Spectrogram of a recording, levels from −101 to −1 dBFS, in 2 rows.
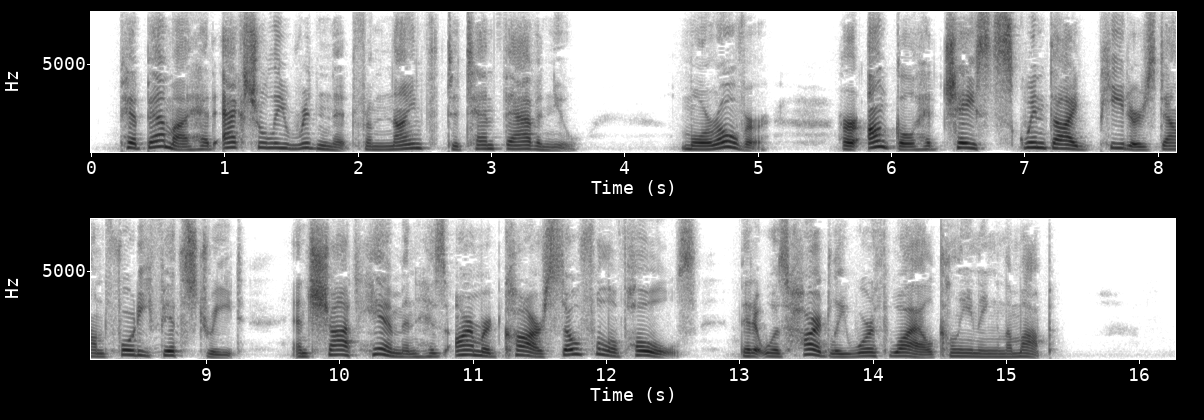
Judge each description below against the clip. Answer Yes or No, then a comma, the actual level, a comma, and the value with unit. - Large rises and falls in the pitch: Yes, wide, 6.7 semitones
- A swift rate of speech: No, average, 160 wpm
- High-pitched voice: Yes, high, 205 Hz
